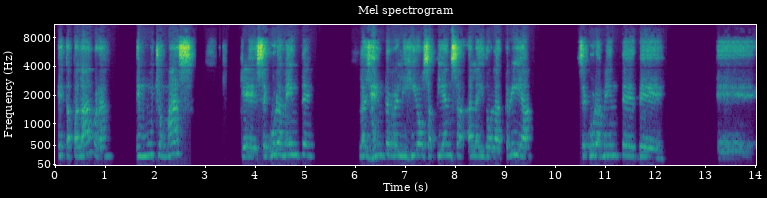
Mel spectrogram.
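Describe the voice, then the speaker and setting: A male pastor delivers a sermon, reading verses slowly and pressing on each key word. His voice is recorded from a distance in a church, so it sounds a little removed. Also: extremely high pitch, level tone, lo-fi sound. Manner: slow, deliberate, emphatic, stresses key words. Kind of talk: sermon, reading and explaining scripture.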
